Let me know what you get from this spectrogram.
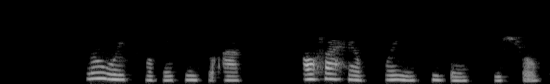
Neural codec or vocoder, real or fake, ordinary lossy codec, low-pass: none; real; Opus, 32 kbps; 3.6 kHz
